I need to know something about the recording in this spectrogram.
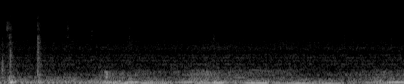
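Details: VW Polo that stalled after 10 km with lost pickup and cylinder 1 misfire code P0301, after fitting a new spark plug and refitting the coil: steady low rumble at idle, even beat, no stumble or miss; faults cleared and rescan shows none—normal idle.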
